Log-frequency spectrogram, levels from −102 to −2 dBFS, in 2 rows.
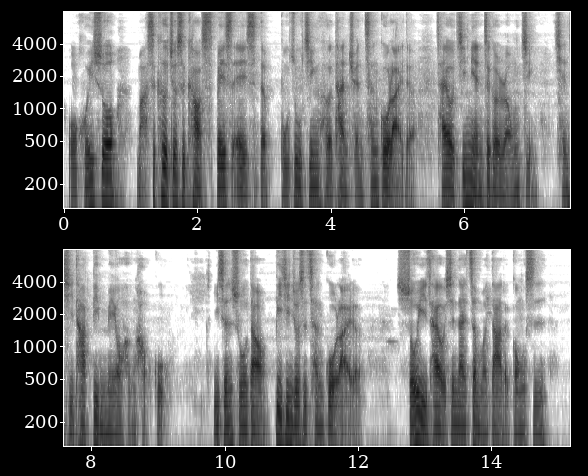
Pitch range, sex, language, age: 85-110 Hz, male, Chinese, 20-39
